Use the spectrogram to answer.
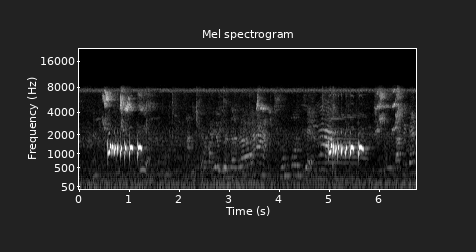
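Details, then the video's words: Local zebra dove, noted for abundant, soft singing, producing two phrases of clipped, bubbling coos that slow into longer tones, about four seconds apart. Speech-like sounds and chirps come between them. "SUARA BURUNG PERKUTUT LOKAL YANG GACOR DAN EMPUK"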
